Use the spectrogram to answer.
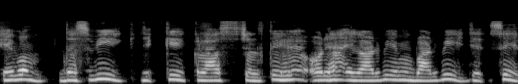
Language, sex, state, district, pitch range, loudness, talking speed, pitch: Hindi, male, Bihar, Muzaffarpur, 175-210 Hz, -18 LUFS, 160 wpm, 190 Hz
